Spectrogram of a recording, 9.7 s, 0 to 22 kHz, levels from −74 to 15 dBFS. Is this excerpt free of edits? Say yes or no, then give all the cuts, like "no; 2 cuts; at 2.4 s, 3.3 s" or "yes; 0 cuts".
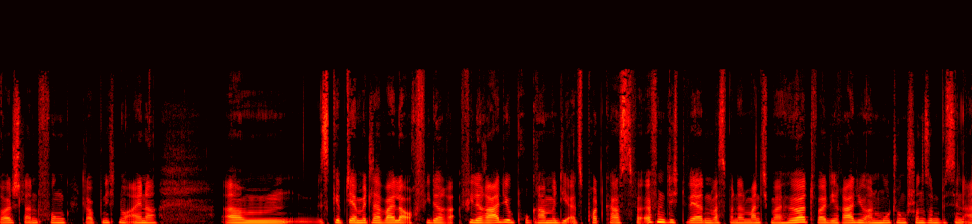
yes; 0 cuts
